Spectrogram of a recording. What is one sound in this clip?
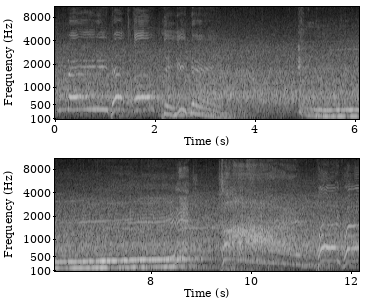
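A man announces loudly through a microphone, drawing out his words dramatically.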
